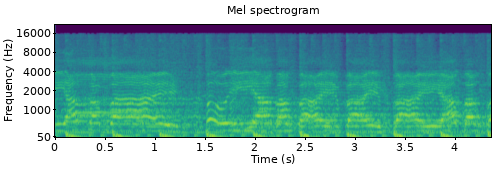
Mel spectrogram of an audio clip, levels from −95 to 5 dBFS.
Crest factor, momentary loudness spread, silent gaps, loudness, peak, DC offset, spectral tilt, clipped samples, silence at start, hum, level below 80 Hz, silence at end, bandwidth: 12 dB; 2 LU; none; -14 LUFS; 0 dBFS; under 0.1%; -5 dB/octave; under 0.1%; 0 s; none; -24 dBFS; 0 s; 16 kHz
